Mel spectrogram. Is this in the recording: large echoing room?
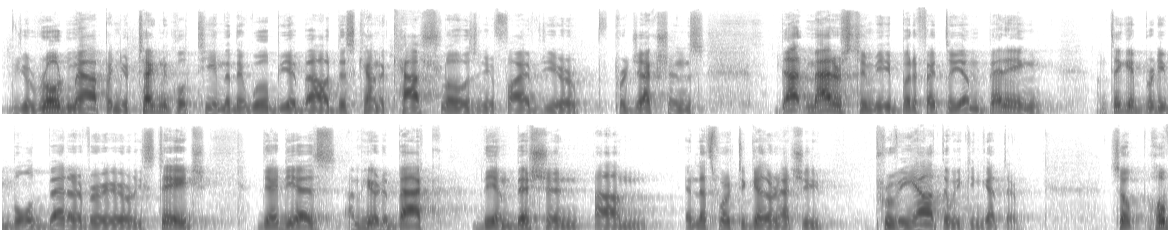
yes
